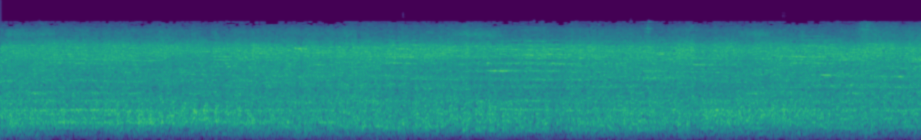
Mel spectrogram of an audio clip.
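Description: Freight cars of a passing manifest train rolling by close at a steady speed: a loud, even noise of steel wheels running on the rails.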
